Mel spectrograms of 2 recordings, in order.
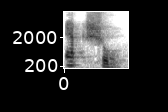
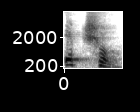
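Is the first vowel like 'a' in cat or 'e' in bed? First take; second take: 'a' in cat; 'e' in bed. First: The first vowel is open, like 'a' in cat. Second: The first vowel is closer, like 'e' in bed. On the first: The speaker calls it right. "সঠিক উচ্চারণ এটা বানানো অনুযায়ী হবে না" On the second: The speaker calls it wrong. "এখন যদি আমরা পড়াই একশো তাহলে কিন্তু হবে না"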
